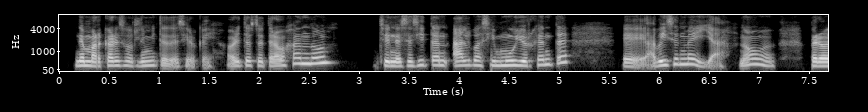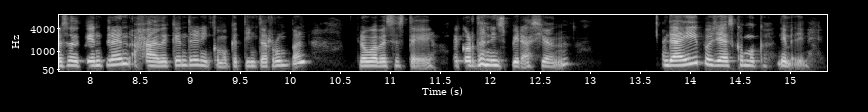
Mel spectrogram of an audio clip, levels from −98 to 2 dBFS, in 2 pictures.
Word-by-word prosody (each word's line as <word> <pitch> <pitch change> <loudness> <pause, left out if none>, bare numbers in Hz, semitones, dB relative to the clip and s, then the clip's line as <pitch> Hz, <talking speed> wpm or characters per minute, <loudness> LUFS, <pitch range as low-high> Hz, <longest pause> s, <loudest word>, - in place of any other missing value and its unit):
de 200 +1 +5
marcar 195 +1 +3
esos 195 -3 -4
límites, 200 +3 -2
decir, - - -5
okey, - - -14
ahorita 185 - -1
estoy 190 -2 -4
trabajando, 285 - +1 0.5
si 195 -3 +3
necesitan 205 +4 0
algo 215 +2 +1
así 205 0 -3
muy 210 +1 +3
urgente, 240 - -1 0.5
eh, 485 0 0
avísenme 255 +5 +1
y 175 - -4
ya, - - -5
¿no? 245 -6 -2 0.3
Pero 180 -1 +6
eso 200 +3 +1
de 200 - +2
que 200 - +3
entren 235 +6 +2
ajá. 195 -3 0
De 185 0 -1
que 215 - -3
entren 220 +1 0
y 200 - -3
como 155 0 -7
que 180 - -6
te - - -8
interrumpan, 200 - -1 0.5
luego 185 +1 +3
a - - +3
veces 180 0 -4
te - - -6
te 200 - -9
cortan 205 +5 +3
la - - +4
inspiración. 185 +1 -3 0.9
De 215 -1 +5
ahí, 235 +8 +7
pues, 245 -7 +1
ya 210 - +6
es 200 0 -1
como 210 -3 -2
que 195 - -17
dime, - - -1
dime. - - -13
205 Hz, 200 wpm, -21 LUFS, 190-230 Hz, 0.9 s, ahí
